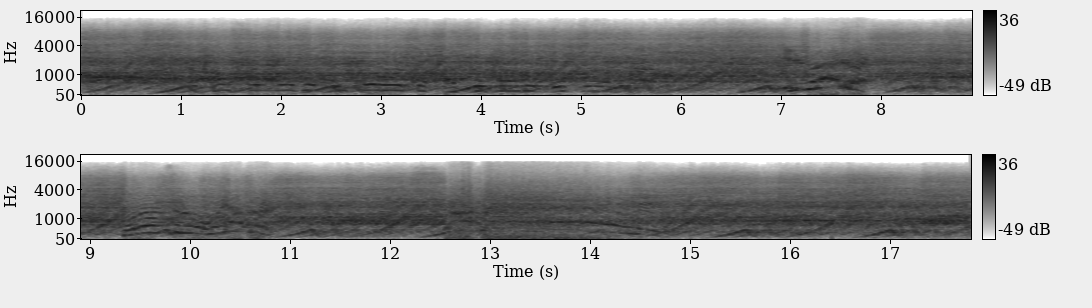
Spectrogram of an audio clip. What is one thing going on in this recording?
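A man raps into a microphone, heard loud through loudspeakers.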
